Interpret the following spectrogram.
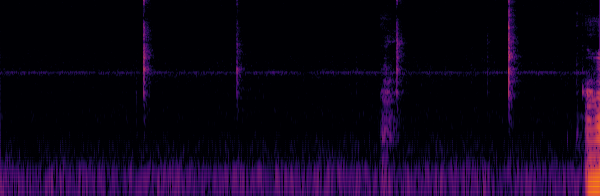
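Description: A few faint, sharp taps and clicks from a plastic nail art pen being handled and dabbed on paper, spaced about a second apart, over quiet room tone with a faint steady high whine.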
